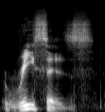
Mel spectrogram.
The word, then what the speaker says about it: Reese's: Reysi. Reysi. It's It's Reese's. Reese's. Reese's. It's It's an It Reese. It's the name Reys and then it is possessive with an apostrophe s. It is Reese. So, who is Reys?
